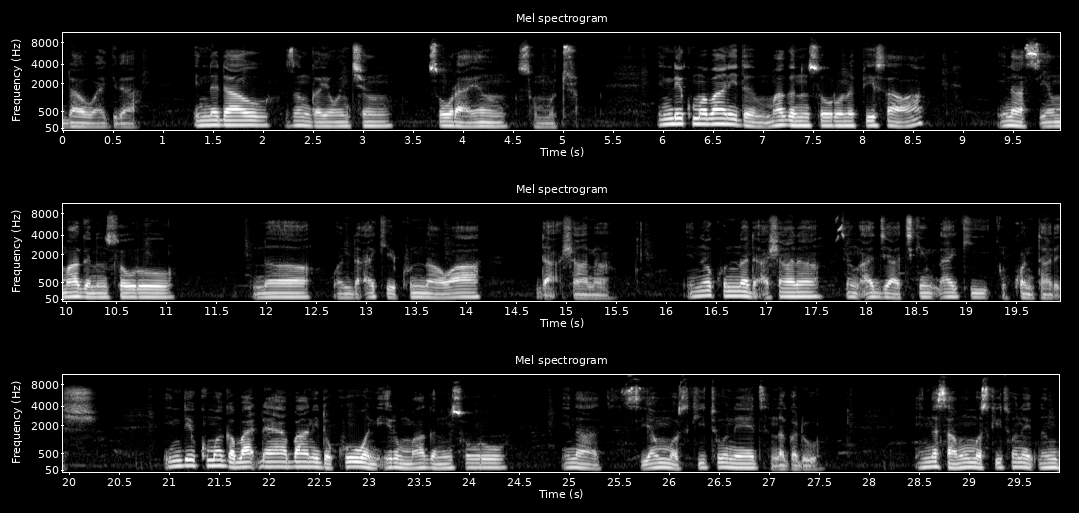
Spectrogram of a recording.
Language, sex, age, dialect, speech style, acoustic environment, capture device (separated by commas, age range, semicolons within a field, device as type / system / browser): Hausa, male, 25-34, Nigeria - Nigerian Standard, relaxed, people talking, mobile / Linux / Chrome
